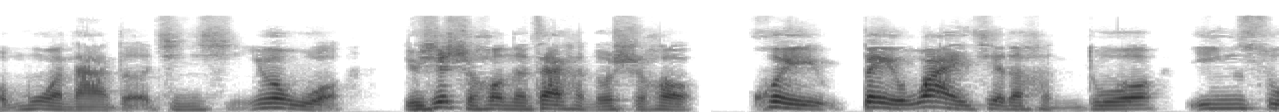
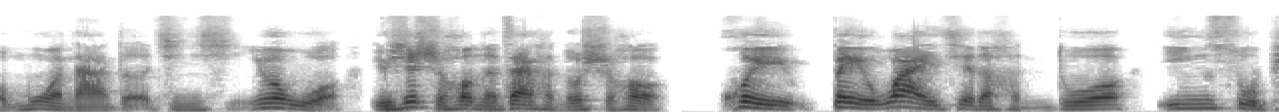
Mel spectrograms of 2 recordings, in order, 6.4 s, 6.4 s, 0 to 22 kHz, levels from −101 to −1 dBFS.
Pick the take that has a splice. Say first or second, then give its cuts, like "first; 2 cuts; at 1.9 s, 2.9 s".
second; 1 cut; at 1.8 s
